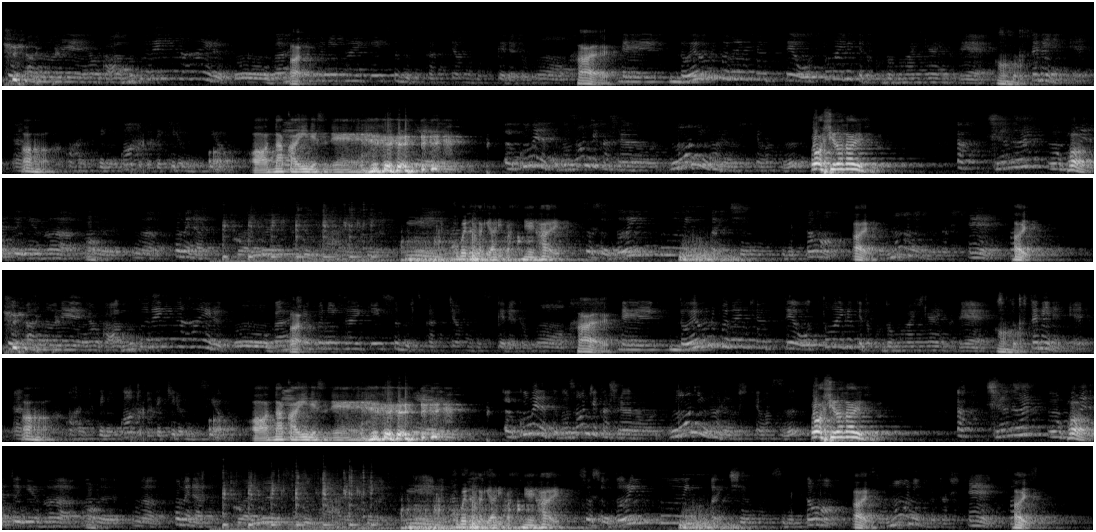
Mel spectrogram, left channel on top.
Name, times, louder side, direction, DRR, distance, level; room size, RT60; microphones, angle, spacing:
voice 1, 0.1-11.2 11.6-13.1 13.7-13.9 15.0-15.4 15.9-18.9 20.5-23.9 24.2-26.9 27.6-30.2 30.6-32.2, right 1 dB, 75° right, 1 dB, 2.2 m, -35 dB
voice 2, 5.8-6.1 10.0-10.1 11.1-11.4 13.0-13.1 13.4-15.5 19.0-19.7 21.6-21.8 22.7-22.8 25.9-27.4 28.6-29.0 30.4-30.6 32.0-32.1, equal, ahead, 7 dB, 0.3 m, -19 dB
Sink (filling or washing), 23.9-27.7, right 2 dB, 55° right, 0.8 m, -28 dB
16.0 x 12.0 x 2.9 m, 1.2 s
head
